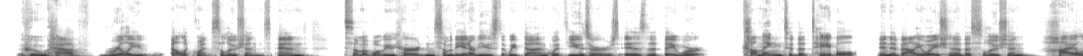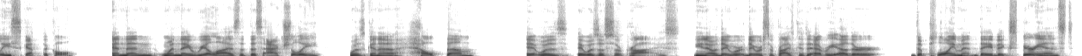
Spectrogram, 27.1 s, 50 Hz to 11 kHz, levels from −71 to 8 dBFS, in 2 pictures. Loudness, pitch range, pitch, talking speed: -20 LUFS, 110-125 Hz, 120 Hz, 150 wpm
